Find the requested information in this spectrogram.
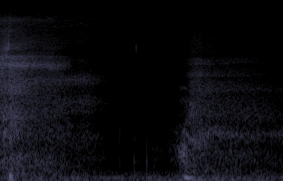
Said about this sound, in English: All right. I need to take a deep breath.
